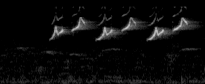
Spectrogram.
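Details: Gelatik batu wingko, the great tit Parus major, singing the 'wucit2 kristal' style: three brisk two-note phrases, each an upward-swept note followed by a sharper, higher one, in an even rhythm.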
